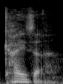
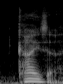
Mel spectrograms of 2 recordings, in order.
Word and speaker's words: Caesar: You know, and Julius Caesar would not have been Julius Caesar, he would have been Julius Kaiser. Kaiser, you know, just like the Germans.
